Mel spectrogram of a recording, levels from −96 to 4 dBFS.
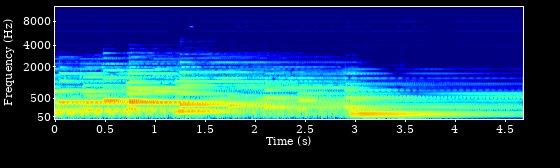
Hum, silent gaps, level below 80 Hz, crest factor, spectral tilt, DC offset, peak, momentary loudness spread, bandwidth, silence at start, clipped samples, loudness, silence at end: none; none; -62 dBFS; 16 dB; -11.5 dB/octave; under 0.1%; -14 dBFS; 16 LU; 3.3 kHz; 0 s; under 0.1%; -30 LUFS; 0 s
